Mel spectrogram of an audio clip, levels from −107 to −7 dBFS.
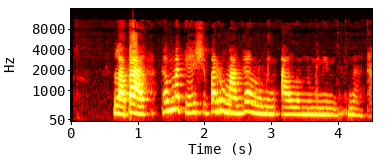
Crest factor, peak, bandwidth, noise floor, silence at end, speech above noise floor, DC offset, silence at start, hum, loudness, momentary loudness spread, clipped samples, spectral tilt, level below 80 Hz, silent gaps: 18 dB; 0 dBFS; 11.5 kHz; -70 dBFS; 0 s; 52 dB; under 0.1%; 0.65 s; none; -16 LUFS; 21 LU; under 0.1%; -4 dB/octave; -68 dBFS; none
